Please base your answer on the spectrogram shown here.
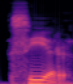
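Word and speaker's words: seer: क्या क्या आया है, ये वर्ड जो आया है सीयर, देखो इसका जो प्रोनाउंसिएशन है ना, सीयर भी होता है, इसका प्रोनाउंसिएशन सीर भी होता है। अब जो भी आपको ठीक लगे आप कुछ भी इसको बोल सकते हो।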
